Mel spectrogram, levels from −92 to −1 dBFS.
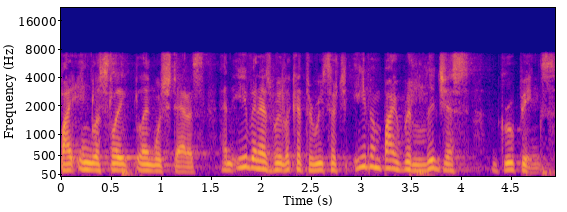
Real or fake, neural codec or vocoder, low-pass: real; none; 7.2 kHz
